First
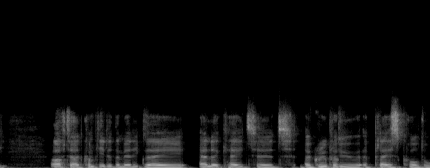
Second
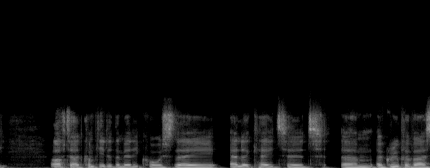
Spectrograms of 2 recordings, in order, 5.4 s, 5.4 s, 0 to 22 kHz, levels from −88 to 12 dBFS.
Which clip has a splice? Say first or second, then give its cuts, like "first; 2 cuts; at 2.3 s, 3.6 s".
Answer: first; 3 cuts; at 1.8 s, 3.8 s, 4.2 s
